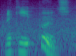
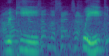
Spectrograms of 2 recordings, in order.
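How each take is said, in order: First: The surname is said with Catalan pronunciation. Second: The surname is said with Spanish pronunciation. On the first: "if you're pronouncing it in Catalan" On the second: "if you're pronouncing it in Spanish"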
